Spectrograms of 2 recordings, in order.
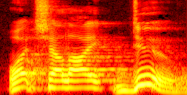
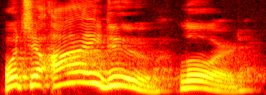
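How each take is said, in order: First: "do" drawn out as the key word; stress on DO. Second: "I" as the key word, long and lifted; stress on I. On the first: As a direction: DO held long and set apart at the end. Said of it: "the emphasis is on the word do". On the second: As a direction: lean on the word I, then let Lord fall. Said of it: "emphasis should be on the word I". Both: Shown as a demonstration.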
